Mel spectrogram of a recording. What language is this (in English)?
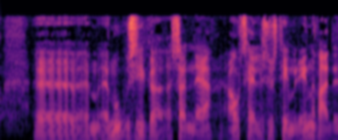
Danish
